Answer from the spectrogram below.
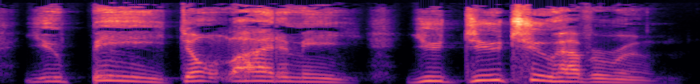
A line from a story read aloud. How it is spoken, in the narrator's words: shouting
